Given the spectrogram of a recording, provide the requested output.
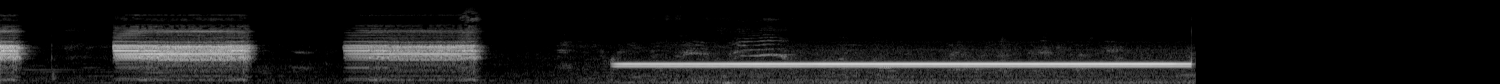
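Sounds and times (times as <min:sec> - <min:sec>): two-tone alert tone: 0:06.1 - 0:12.0.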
